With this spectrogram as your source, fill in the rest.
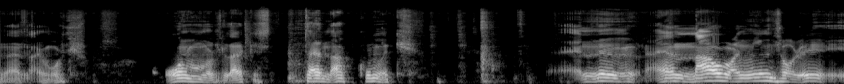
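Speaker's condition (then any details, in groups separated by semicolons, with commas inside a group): Dystonia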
